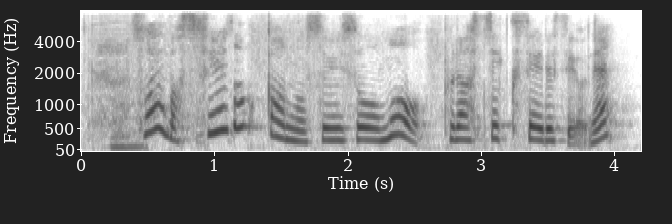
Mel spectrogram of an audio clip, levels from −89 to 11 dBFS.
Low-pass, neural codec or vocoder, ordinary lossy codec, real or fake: 7.2 kHz; codec, 16 kHz, 4 kbps, FreqCodec, larger model; Opus, 32 kbps; fake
